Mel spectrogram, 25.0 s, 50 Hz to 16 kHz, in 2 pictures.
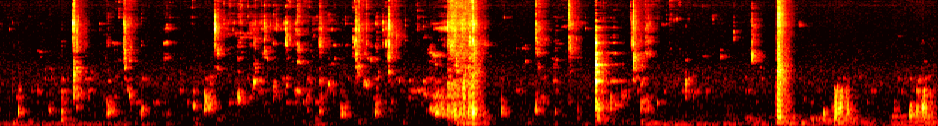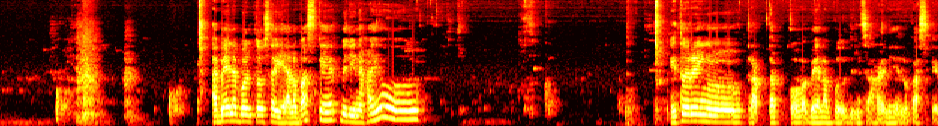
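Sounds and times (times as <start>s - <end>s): wet chewing mouth sounds: 0.1s - 12.6s
slurp: 2.8s - 6.5s.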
